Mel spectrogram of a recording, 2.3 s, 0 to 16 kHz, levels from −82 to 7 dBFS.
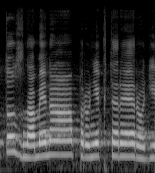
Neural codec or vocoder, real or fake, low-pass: autoencoder, 48 kHz, 128 numbers a frame, DAC-VAE, trained on Japanese speech; fake; 14.4 kHz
